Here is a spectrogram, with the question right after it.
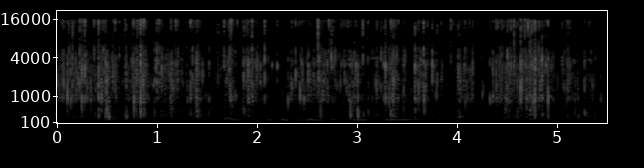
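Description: A full plastic bag of tiny conversation heart candies is squeezed, crinkled and shaken by hand. The result is dense, bright crackling and crinkling that rises and falls in quick bursts for the whole clip, with a faint low tone underneath partway through.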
